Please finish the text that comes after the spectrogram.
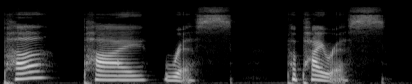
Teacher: Pa-pi-rus. Three syllables with the stress on the second.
